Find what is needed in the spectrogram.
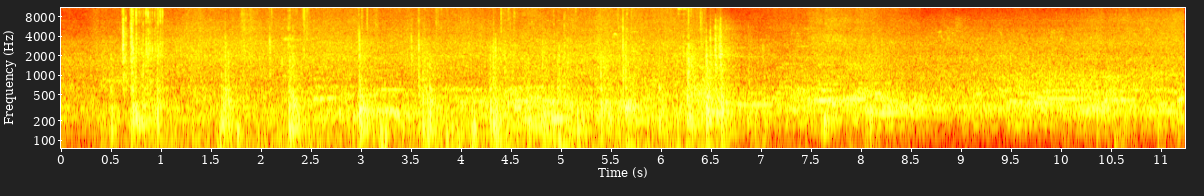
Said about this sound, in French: Il est 10h du matin, petite pluie, on est boulevard du Cange à Amiens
